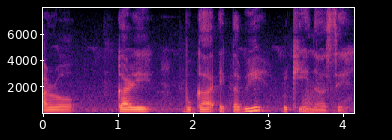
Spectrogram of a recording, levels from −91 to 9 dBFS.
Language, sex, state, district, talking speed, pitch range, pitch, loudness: Nagamese, female, Nagaland, Dimapur, 115 wpm, 135-150 Hz, 145 Hz, -21 LUFS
